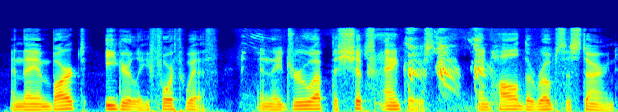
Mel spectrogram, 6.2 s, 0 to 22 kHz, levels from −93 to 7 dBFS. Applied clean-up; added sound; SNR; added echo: neural mask model Resemble Enhance denoiser.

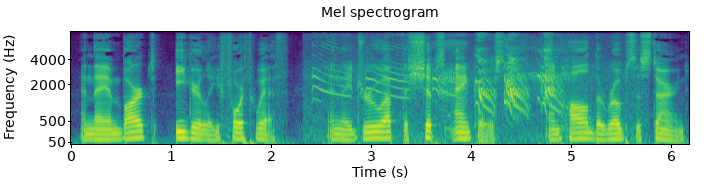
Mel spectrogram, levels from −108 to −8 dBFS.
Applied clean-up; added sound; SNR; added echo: none; Bird; 7 dB; none.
